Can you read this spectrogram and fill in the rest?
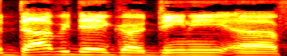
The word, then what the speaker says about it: Davide Gardini: We're talking to Davide Gardini, from Italy, freshman volleyball player.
